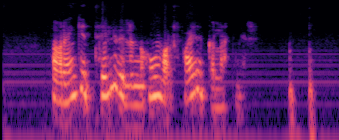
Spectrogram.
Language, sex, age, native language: Icelandic, female, 50-59, Icelandic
